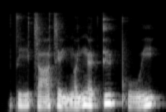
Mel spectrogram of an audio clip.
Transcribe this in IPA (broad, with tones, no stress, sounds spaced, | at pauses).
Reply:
t̪ iː˨˧ t͡s aː˨˥ t͡s e˨˩ j ŋ ɐ˨˥ j ŋ ɛː˧ k̚ t̪ yː˥ k̚ pʰ uː˨˥ j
